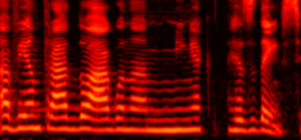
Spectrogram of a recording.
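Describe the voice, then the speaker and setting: A woman talks at a very slow pace. Her voice is fairly high in pitch. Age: 60s. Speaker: retired bank worker, flood victim. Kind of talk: documentary interview testimony.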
